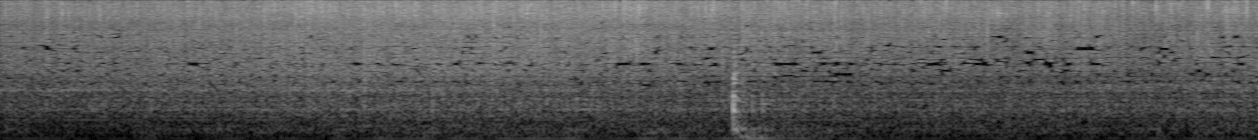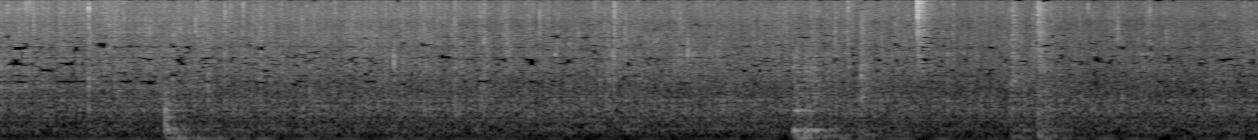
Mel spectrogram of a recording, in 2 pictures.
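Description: Beef mince frying in a wok in freshly added oil, a steady sizzle, with a few short knocks against the pan spread through it.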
